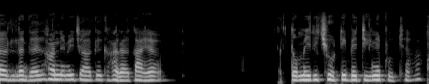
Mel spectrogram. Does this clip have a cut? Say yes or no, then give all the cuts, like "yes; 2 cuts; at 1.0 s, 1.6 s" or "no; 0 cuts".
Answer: no; 0 cuts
